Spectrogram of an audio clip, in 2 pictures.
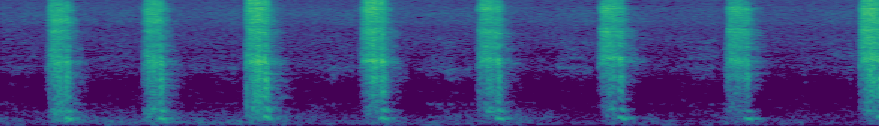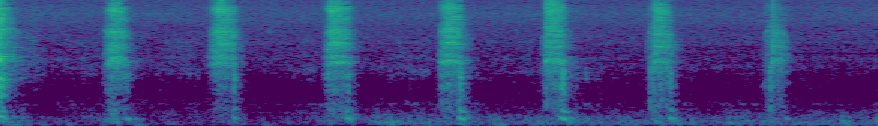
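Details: About fifteen short, sharp coughs in a steady run, roughly one each second, gradually getting softer in a small quiet room: repeated coughing.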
